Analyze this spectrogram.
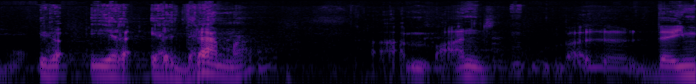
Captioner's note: speaking spanish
